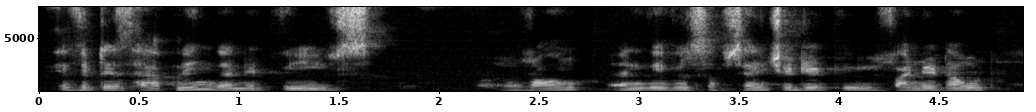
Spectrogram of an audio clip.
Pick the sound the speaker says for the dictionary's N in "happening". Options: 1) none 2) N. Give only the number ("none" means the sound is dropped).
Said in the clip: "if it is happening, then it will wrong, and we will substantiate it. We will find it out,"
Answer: 2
